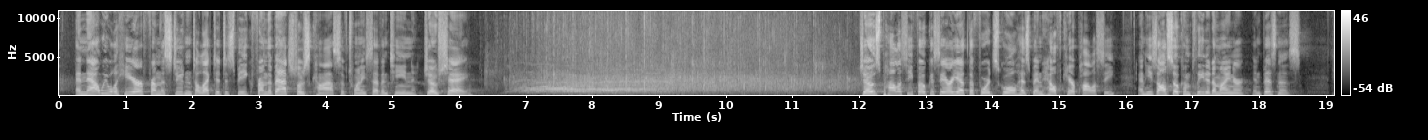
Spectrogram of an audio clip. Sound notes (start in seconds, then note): 6.3 applause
